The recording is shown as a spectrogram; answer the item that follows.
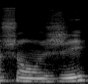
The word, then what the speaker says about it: change: Então, por isso, eu não posso falar, tá super errado, dizer je change ou je change, que poderia confundir com outra coisa.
